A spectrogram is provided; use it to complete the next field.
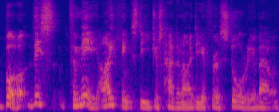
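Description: This man's voice is somewhat breathy and fairly high in pitch. His pitch moves in an ordinary way. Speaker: podcast co-host. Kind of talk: casual podcast chat about music. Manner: relaxed, chatty, bantering.

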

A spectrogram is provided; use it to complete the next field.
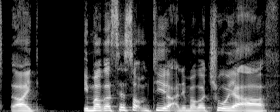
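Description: In a very clean recording with a silent background, a man with a high pitch speaks at a fairly quick pace with lively intonation. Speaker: podcast host. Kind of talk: casual chat.

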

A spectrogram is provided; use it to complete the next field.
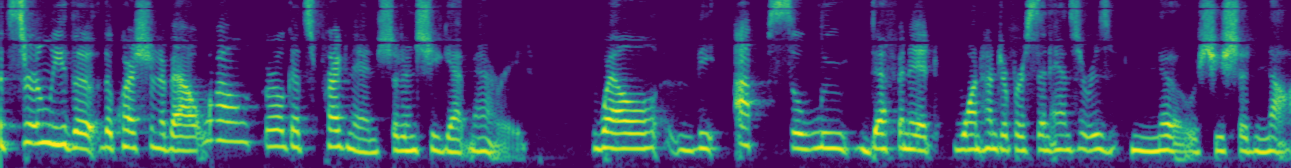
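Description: A woman with an American accent has an unremarkable speaking voice, fairly high in pitch. She speaks at a fairly slow pace with ordinary pitch variation. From New York City, Brooklyn. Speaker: nonprofit founder and advocate. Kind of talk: interview.

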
